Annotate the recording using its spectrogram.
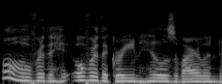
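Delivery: loud, lilting Irish key phrase; Irish accent. Shown as a demonstration. Quoting niece's key phrase for an Irish accent, stagey Irish. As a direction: belt out a stagey Irish accent, pitch lifted. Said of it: "her key phrase was something like".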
